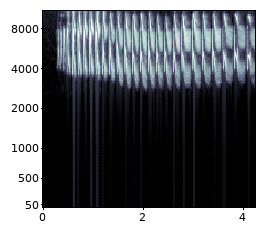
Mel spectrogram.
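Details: Grassland yellow finch (Sicalis luteola) song: a fast, steady series of high, sharp, repeated chirped notes, roughly six per second, running unbroken for about four seconds against a silent background.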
